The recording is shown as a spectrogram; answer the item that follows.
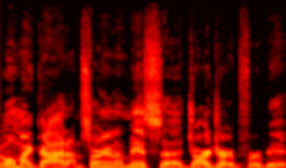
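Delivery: ordinary talk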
